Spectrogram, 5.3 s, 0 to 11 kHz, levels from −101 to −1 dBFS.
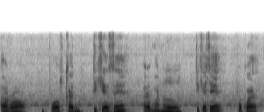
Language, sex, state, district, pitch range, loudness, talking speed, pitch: Nagamese, male, Nagaland, Dimapur, 145-180 Hz, -15 LUFS, 100 wpm, 165 Hz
